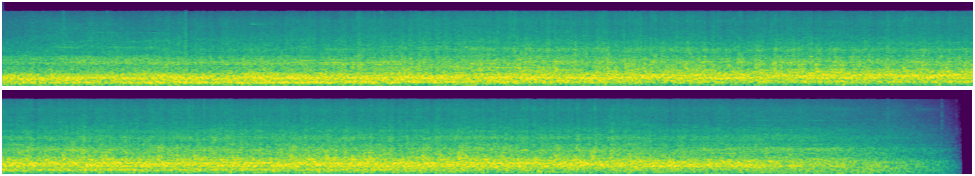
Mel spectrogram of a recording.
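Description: Hankyu Kyoto Line electric train running through an underground station: a loud, steady rumble of wheels on rail that fades near the end and then cuts off suddenly.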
